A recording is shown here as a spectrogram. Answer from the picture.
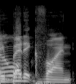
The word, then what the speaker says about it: Bergwijn: Well, I was going to say Bedikvijn is the actual Dutch pronunciation.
